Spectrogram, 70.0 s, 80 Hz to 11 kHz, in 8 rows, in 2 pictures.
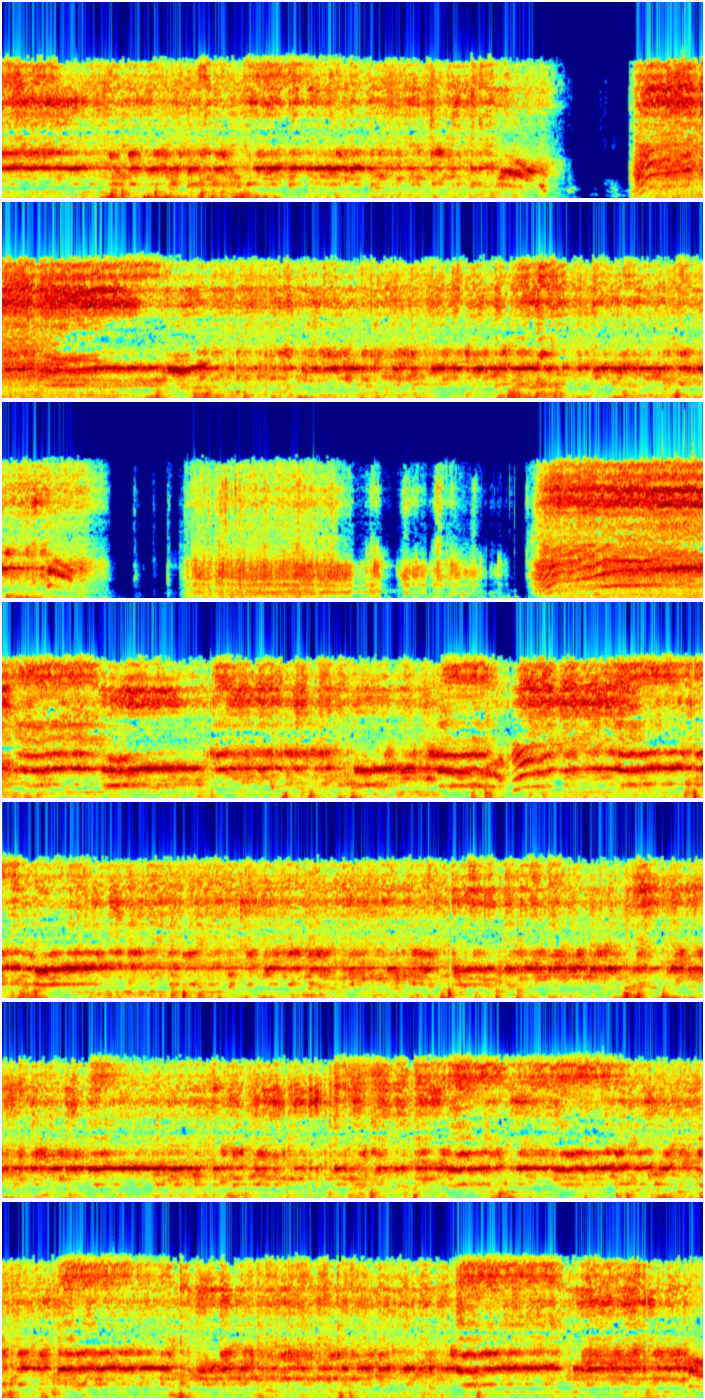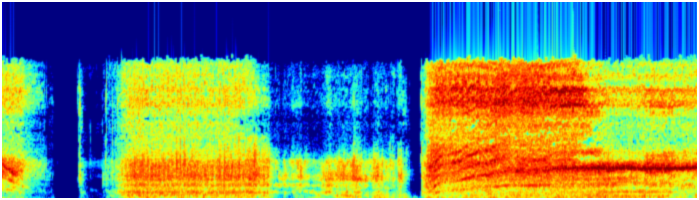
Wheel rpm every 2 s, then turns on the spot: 230, 240, 230, 70, 190, 230, 230, 240, 230, 30, 30, 20, 130, 220, 230, 230, 190, 230, 240, 230, 230, 230, 230, 230, 230, 230, 230, 230, 230, 230, 150, 10, 20, 110, 220.
20-24 62-66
